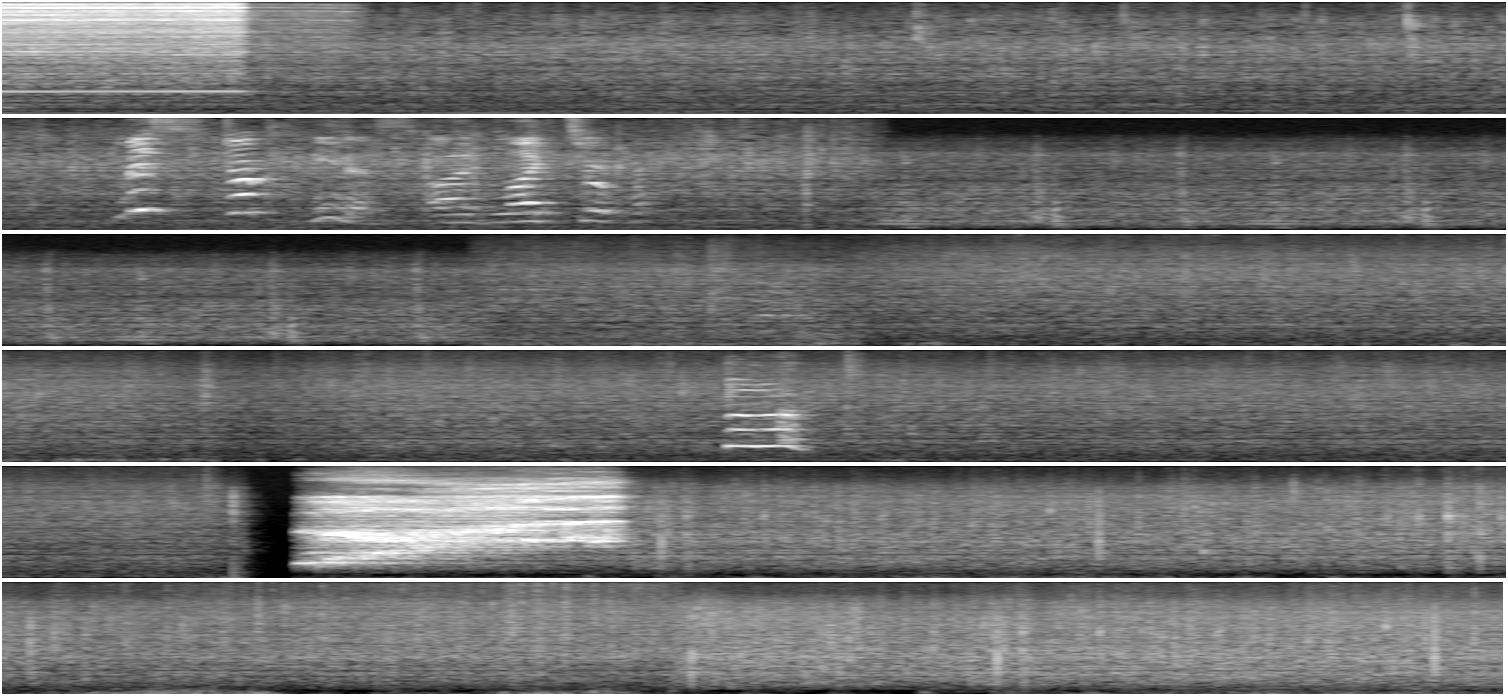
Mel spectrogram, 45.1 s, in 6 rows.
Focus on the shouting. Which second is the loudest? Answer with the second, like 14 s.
32 s.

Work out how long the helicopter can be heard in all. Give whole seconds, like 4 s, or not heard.
2 s.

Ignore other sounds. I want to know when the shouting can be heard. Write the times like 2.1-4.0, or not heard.
8.1-10.8, 26.2-26.6, 31.6-33.2.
